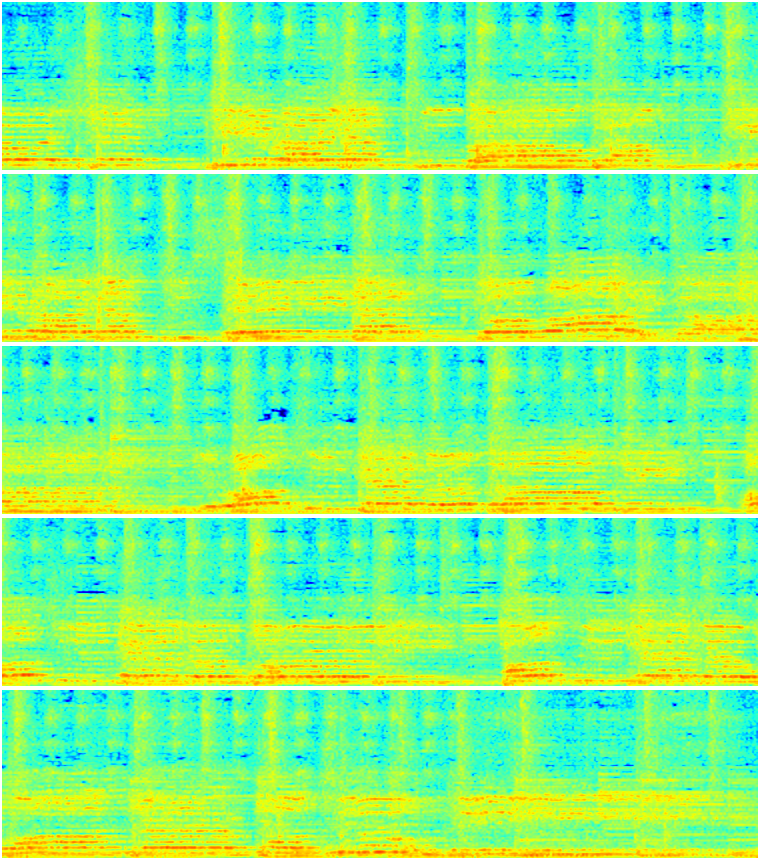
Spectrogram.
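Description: Live gospel worship song: a small group of women singing together in phrases of a few seconds each, accompanied by strummed acoustic guitars and keyboard.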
